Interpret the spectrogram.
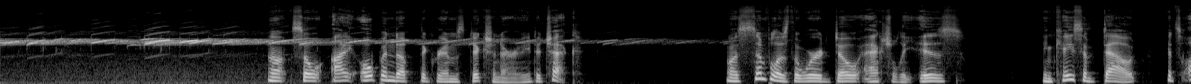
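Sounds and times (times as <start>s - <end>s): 
frog croaking at a pond: 0.0s - 7.4s
speech: 2.7s - 5.9s, 7.2s - 9.7s, 10.4s - 11.9s.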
